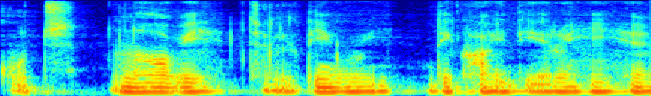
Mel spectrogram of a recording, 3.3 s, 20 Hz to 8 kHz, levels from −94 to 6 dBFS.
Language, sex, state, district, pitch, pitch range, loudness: Hindi, male, Chhattisgarh, Sukma, 115 Hz, 110-120 Hz, -20 LUFS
